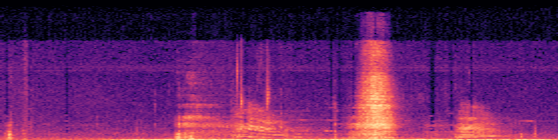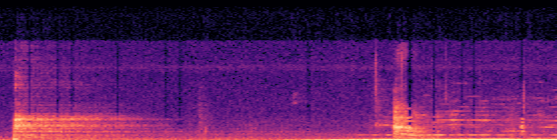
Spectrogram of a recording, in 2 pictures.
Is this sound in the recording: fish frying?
no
